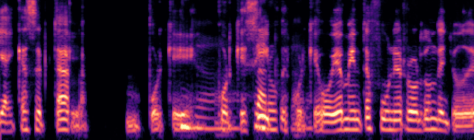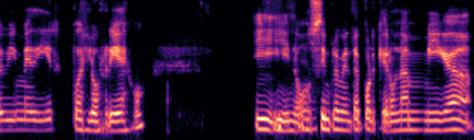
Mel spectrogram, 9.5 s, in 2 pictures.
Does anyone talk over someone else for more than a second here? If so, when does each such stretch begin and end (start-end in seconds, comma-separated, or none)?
1.8-3.1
